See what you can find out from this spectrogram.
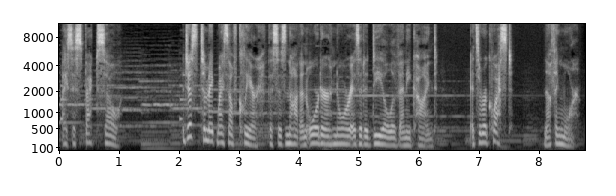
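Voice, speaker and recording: A woman playing a composed, principled young musketeer officer in a video game, speaking in a measured, formal, earnest way. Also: low voice, a little mellow, close to an everyday voice. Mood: earnest, serious. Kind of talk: dramatic game voice acting. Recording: music behind the voice.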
